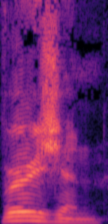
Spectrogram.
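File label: "version", English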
